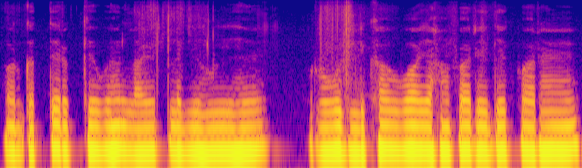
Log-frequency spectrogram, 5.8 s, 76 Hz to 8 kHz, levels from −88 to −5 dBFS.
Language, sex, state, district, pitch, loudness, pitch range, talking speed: Hindi, male, Delhi, New Delhi, 120 Hz, -13 LUFS, 120-125 Hz, 205 wpm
